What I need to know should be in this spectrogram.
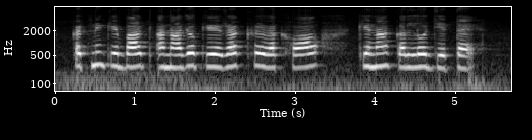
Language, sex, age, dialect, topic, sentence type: Maithili, female, 56-60, Angika, agriculture, statement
